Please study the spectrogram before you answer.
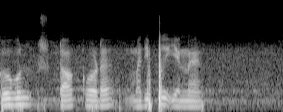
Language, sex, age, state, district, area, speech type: Tamil, male, 18-30, Tamil Nadu, Mayiladuthurai, urban, read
